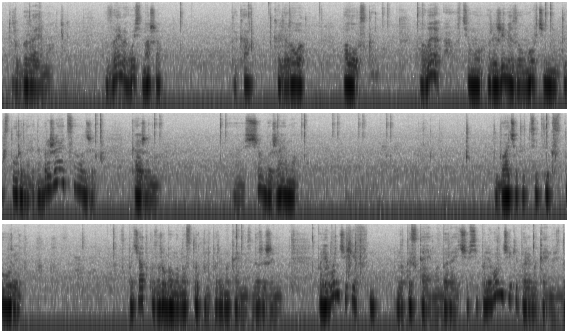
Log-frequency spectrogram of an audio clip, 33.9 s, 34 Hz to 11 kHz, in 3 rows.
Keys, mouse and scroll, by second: 0.0-1.8 drag, 1.8 t, 4.2-6.6 drag, 6.6-11.4 scroll down 2, 11.4-14.9 drag, 24.7 middle click, 25.5-27.9 scroll down 2, 27.9-29.3 drag, 29.3 middle click, 30.0 a.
